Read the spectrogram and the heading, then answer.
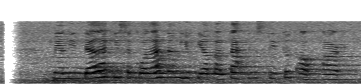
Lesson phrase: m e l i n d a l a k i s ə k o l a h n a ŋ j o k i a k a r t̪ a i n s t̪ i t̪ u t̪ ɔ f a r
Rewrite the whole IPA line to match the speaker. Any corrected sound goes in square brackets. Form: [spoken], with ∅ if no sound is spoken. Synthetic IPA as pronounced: m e l i n d a l a [ɡ] i s ə k o l a h n a ŋ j [u] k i a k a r t̪ a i n s t̪ i t̪ u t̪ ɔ f a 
